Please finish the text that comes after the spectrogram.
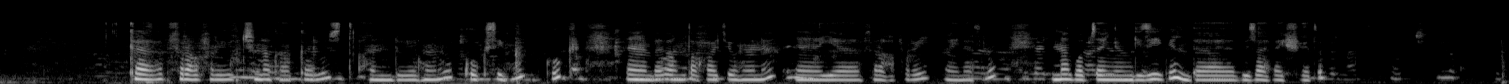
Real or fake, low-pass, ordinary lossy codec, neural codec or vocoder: real; 7.2 kHz; MP3, 48 kbps; none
